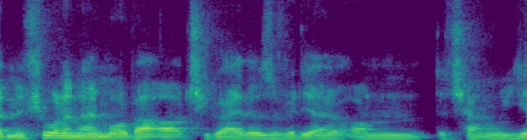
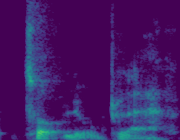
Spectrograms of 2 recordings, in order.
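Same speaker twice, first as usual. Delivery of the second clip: whispered echo; 5 semitones lower, 15 dB quieter than usual. Shown as a demonstration. Echoing his own praise of the midfielder, whispered. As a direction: whisper "Top little player." softly, breathy, no voice.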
